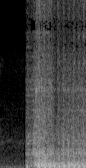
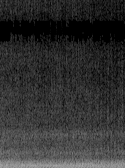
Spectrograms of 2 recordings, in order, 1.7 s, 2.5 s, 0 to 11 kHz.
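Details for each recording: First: Kubota T1600 two-cylinder diesel mower, 573 hours, before deck rebuild, deck reported squealing with slop: deck engaged, harsh rapid clattering grind pulses over the diesel; shot spindle bearings, owner also suspects the gearbox. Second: Kubota T1600 diesel lawn mower with small two-cylinder engine, after deck rebuild, blade touch-up and spindle greasing; smooth, even beat with a steady deck hum and no grinding or bearing noise; normal running.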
